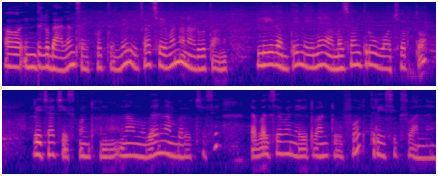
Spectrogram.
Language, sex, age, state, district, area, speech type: Telugu, female, 30-45, Telangana, Medchal, urban, spontaneous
